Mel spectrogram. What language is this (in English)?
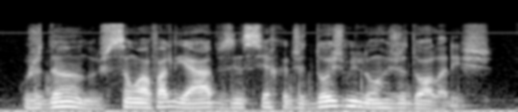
Portuguese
